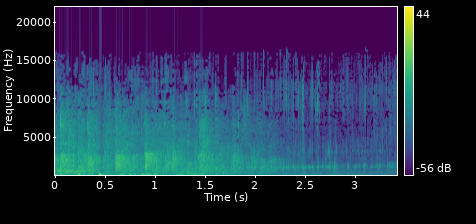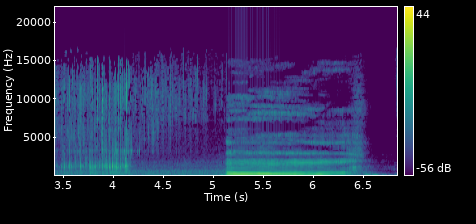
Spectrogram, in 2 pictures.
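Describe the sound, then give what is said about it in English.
A short burst of clapping, dense and crackly, that thins out after a few seconds, followed by a drawn-out vocal groan sliding downward in pitch. “Round of applause, please,”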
